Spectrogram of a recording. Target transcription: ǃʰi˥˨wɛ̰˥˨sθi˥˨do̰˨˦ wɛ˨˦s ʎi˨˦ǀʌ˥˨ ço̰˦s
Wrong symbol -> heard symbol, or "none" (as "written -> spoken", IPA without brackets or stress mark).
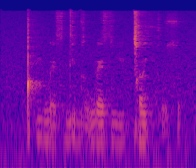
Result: θ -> d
